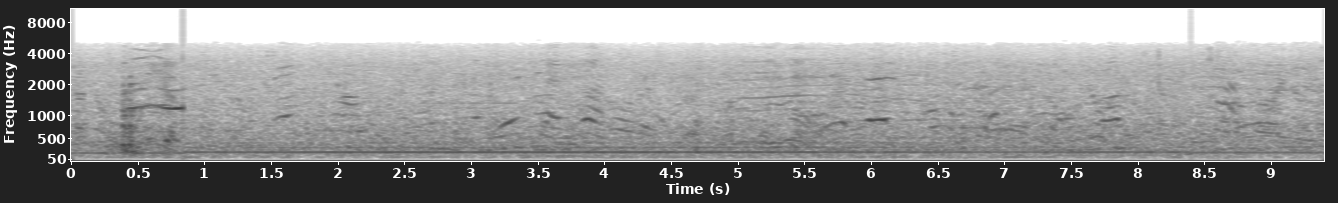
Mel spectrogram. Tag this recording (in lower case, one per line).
water vehicle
